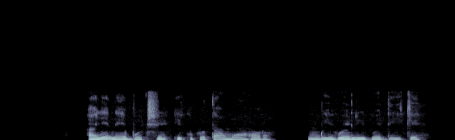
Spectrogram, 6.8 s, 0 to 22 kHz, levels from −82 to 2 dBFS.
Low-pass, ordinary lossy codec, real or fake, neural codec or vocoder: none; none; real; none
